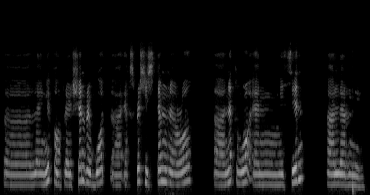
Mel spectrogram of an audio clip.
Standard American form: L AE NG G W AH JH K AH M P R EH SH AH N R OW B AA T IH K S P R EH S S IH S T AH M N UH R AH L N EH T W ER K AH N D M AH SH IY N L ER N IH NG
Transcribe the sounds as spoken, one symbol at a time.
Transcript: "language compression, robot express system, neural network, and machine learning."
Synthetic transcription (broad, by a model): L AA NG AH K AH M P R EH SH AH N R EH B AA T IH K S P R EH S S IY S T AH M N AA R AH L N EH T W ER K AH N M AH S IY N L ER N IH NG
